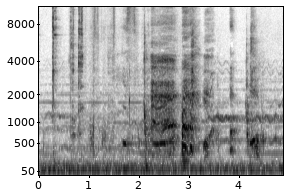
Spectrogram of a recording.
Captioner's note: sobbing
